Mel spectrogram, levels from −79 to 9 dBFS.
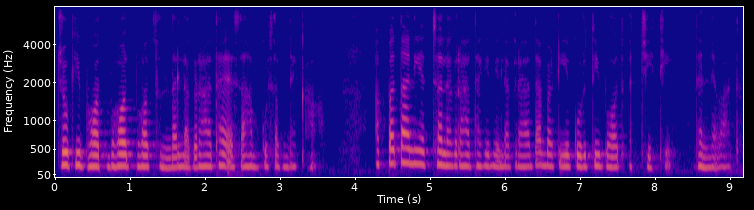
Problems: background sounds at intervals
